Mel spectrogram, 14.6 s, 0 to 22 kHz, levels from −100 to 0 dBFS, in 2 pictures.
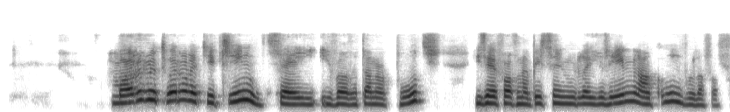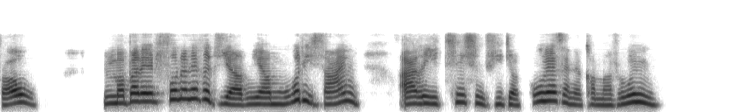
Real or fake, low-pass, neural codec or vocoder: fake; 7.2 kHz; codec, 16 kHz, 1.1 kbps, Voila-Tokenizer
